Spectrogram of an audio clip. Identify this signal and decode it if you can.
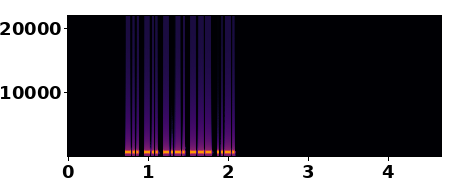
Morse code, heard as a keyed tone, about 52 wpm, 700 Hz. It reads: DDCOF
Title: Code Groups - 5 Letters - 50wpm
